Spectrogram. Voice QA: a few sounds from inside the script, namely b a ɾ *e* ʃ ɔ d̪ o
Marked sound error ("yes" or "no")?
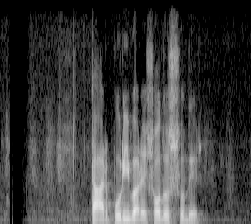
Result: no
